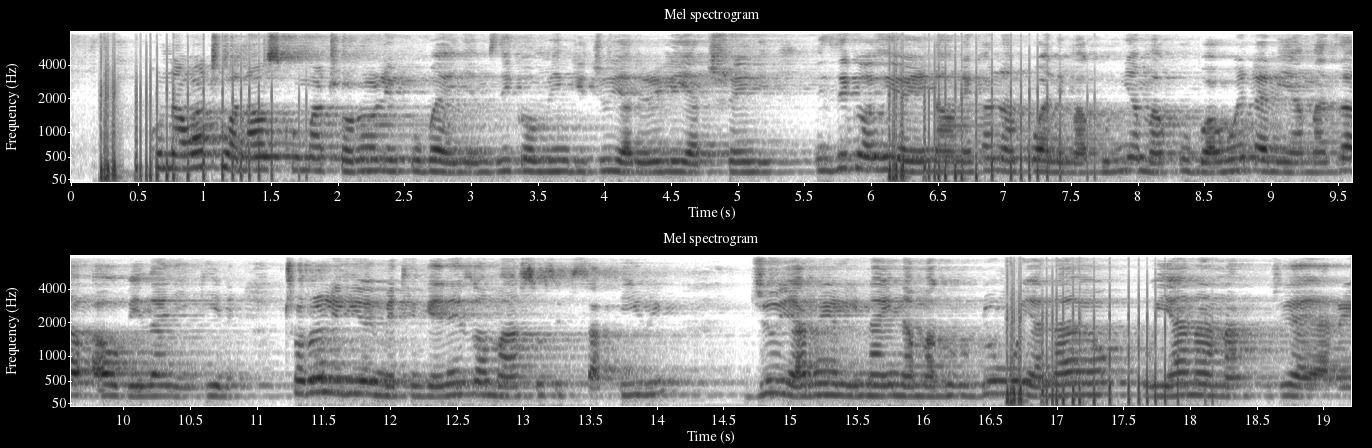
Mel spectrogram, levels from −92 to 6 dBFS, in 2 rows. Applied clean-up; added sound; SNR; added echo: none; Fart; 4 dB; reverberation time 1.2 s.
